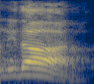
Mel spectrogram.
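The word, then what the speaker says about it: neither: क्या होगा, each, every, आइदर, या उसे इधर पढ़ते हैं जल्दी, आइदर नहीं इधर, और नाइदर को निदर।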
